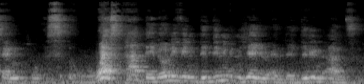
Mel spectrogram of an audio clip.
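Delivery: ordinary delivery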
